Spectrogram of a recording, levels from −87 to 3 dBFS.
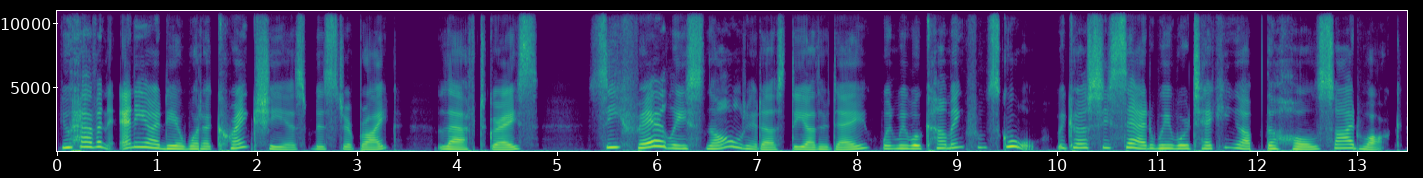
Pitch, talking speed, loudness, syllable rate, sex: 250 Hz, 165 wpm, -18 LUFS, 4.5 syllables/s, female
